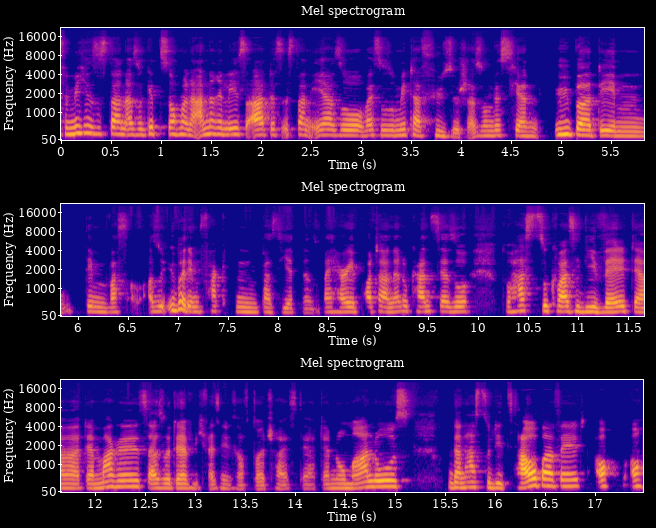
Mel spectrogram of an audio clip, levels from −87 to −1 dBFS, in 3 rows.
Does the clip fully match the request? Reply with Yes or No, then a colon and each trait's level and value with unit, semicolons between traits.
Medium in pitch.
Yes: medium, 180 Hz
